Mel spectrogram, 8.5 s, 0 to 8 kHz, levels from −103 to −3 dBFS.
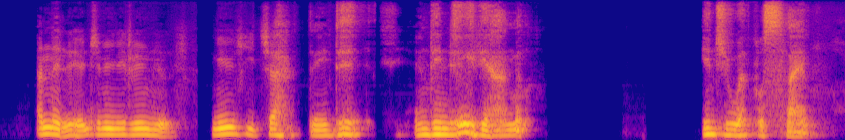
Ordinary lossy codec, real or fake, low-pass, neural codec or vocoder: none; fake; none; codec, 16 kHz, 0.5 kbps, FunCodec, trained on LibriTTS, 25 frames a second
